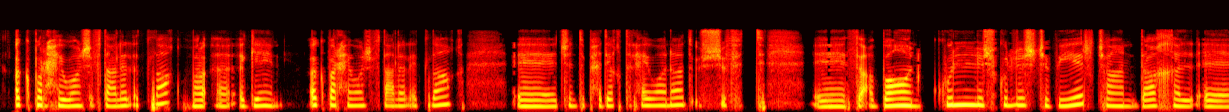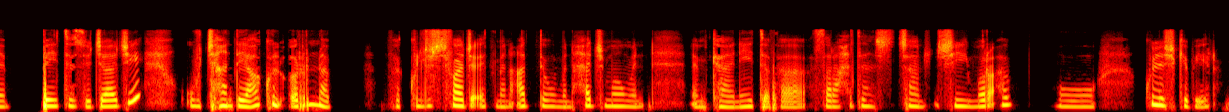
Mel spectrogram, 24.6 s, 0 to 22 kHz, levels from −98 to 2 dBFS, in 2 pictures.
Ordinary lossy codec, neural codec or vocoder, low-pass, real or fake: none; none; 7.2 kHz; real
